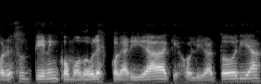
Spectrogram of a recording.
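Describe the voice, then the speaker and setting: A man with a Cuyo Argentine accent, medium in pitch, in a dry, close sound with no echo. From Argentina, Mendoza. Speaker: podcast host. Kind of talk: casual chat.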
